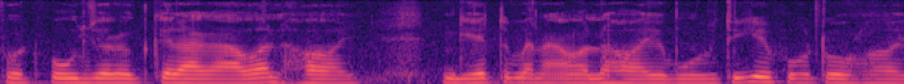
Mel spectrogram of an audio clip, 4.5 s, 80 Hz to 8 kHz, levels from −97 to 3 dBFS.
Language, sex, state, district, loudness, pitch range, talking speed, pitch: Bajjika, female, Bihar, Vaishali, -33 LUFS, 140-150 Hz, 120 wpm, 145 Hz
